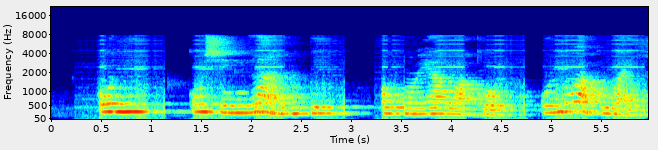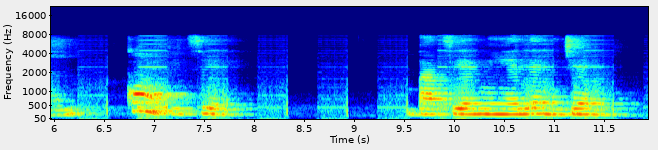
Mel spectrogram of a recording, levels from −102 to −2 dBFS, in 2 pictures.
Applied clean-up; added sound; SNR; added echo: neural separator model SepFormer DNS4.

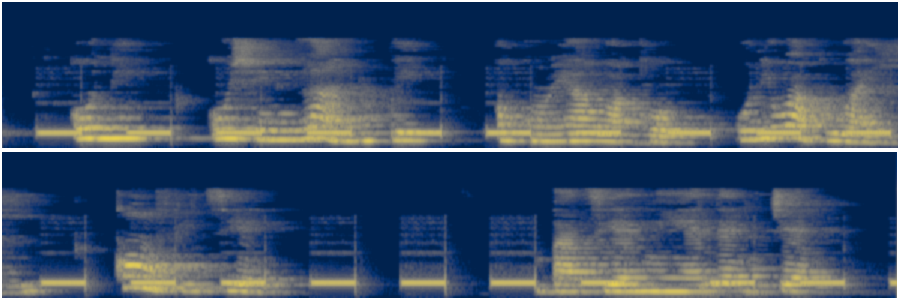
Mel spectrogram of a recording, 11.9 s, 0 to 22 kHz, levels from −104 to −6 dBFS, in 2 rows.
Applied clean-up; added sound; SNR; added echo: classical method WPE with log-MMSE.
